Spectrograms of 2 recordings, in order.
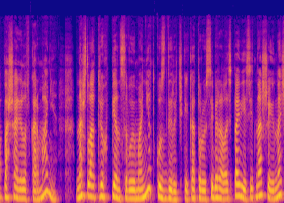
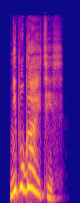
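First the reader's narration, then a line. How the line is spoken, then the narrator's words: Pitying shout. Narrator (Russian): ей стало его жалко, она крикнула ему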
